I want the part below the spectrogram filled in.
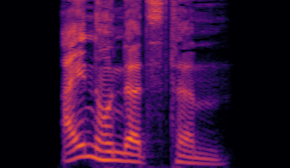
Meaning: strong dative masculine/neuter singular of einhundertste
- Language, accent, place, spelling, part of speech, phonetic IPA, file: German, Germany, Berlin, einhundertstem, adjective, [ˈaɪ̯nˌhʊndɐt͡stəm], De-einhundertstem.ogg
